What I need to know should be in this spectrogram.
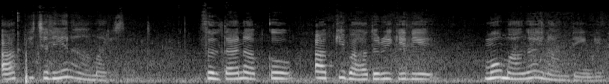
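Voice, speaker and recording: A woman's voice: high voice, measured pace, background noise, voice pushed up. A woman voicing a proud young princess in a dramatized audio story. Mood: polite, curious.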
